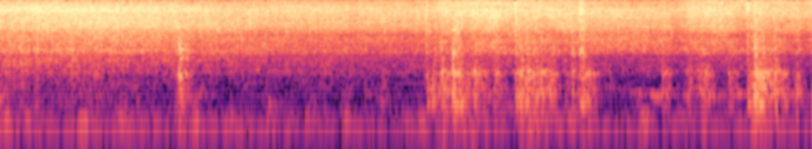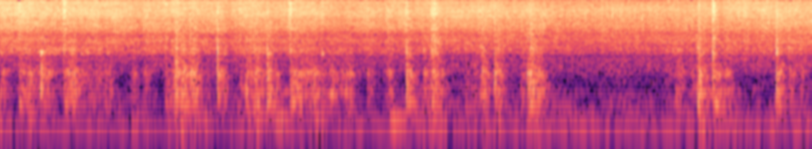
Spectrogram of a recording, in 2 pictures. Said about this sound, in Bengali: তেলে সাদা জিরা দিচ্ছি, দিয়ে পেঁয়াজ কুচিটা দিয়ে দিচ্ছি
